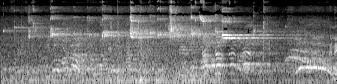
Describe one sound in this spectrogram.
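Young men shout and call out in a large echoing gym.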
